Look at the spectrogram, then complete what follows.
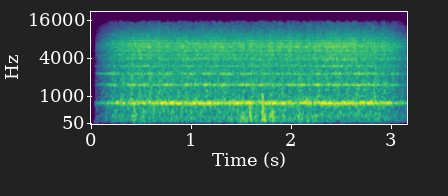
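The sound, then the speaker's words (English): A one-seat solar-powered electric plane, with wings as wide as a jumbo jet, the weight of a car and about 17,000 solar cells along its wingspan, flies by with a steady, even whir, a thin high-pitched motor whine over a soft airy rush, constant throughout with no voices. “The wings are as wide as a jumbo jet, but it can only weigh as much as a car. And it also sounds a little different.”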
